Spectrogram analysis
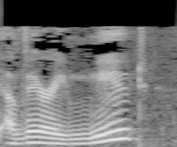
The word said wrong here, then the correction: moot: Did I say it right? Moot. Thank you. I will learn that word yet.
